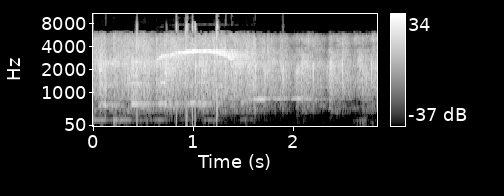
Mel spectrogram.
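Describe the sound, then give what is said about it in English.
Applause from a church audience welcoming the pastor's wife, a steady, dense wash of clapping that holds for the whole stretch with a few sharper claps standing out early on. “Come on, we could do better than that for the First Lady of the Church. Give her a round.”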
